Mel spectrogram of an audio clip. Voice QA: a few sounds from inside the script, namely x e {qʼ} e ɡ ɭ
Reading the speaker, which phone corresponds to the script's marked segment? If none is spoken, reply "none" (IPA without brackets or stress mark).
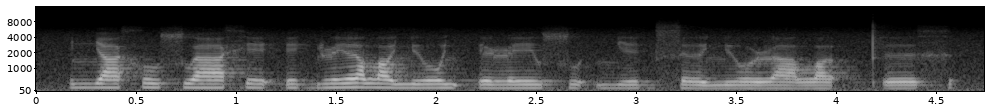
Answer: ʔ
